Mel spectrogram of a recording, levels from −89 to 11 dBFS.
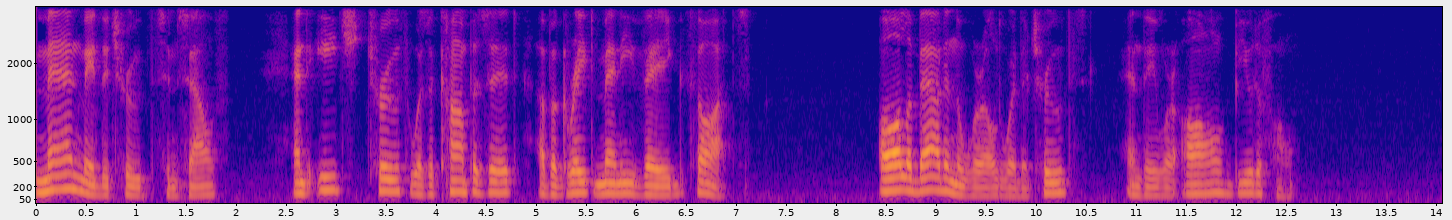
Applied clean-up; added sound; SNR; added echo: none; none; none; none.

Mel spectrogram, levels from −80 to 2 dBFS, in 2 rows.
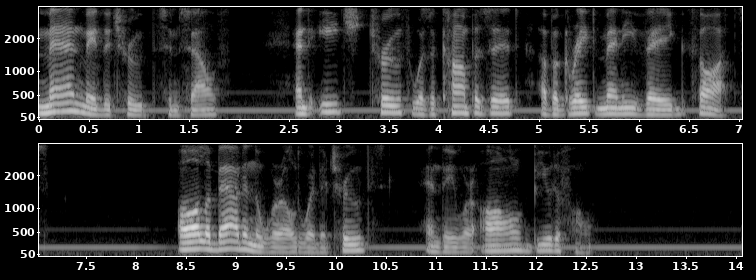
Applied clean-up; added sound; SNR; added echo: none; Organ; 20 dB; none.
